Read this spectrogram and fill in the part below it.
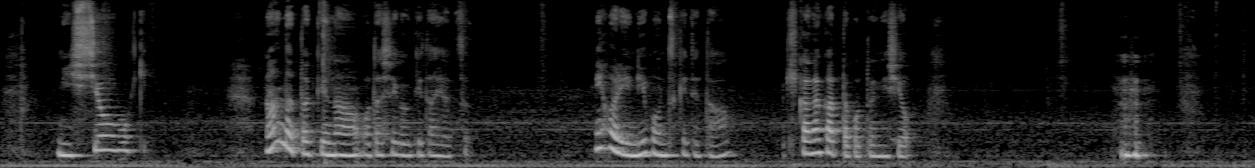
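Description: A young woman talks softly and close to a microphone, in short bursts with pauses.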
